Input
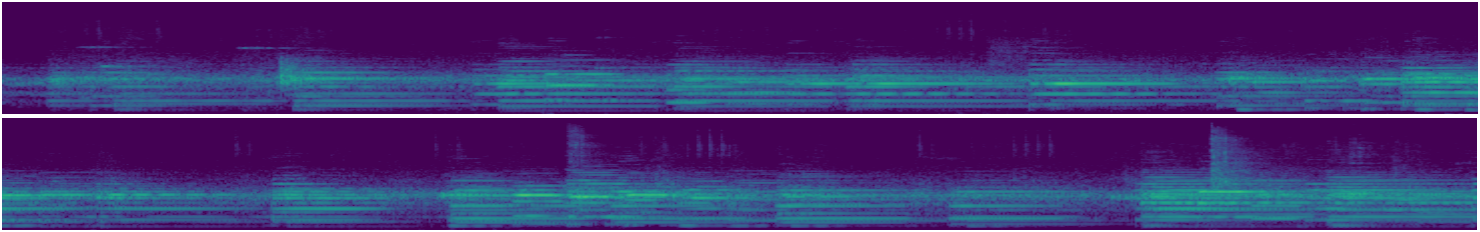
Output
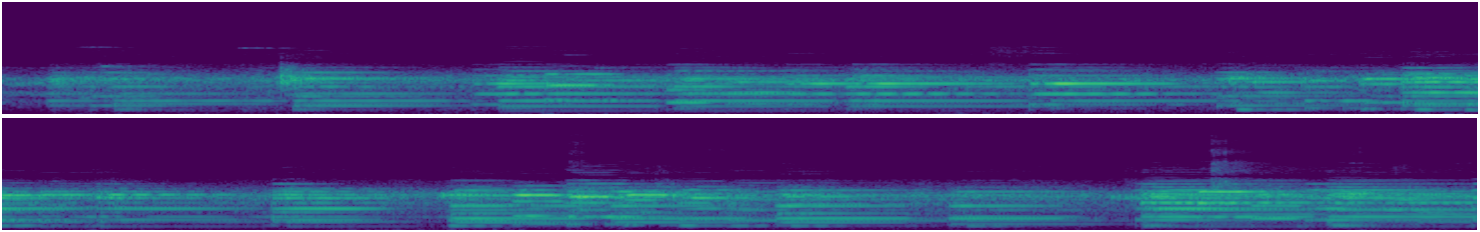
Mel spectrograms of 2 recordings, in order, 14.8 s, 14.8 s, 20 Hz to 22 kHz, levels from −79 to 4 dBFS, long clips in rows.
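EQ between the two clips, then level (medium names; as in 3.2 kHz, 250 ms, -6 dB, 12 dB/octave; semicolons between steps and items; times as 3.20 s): boxcar filter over 17 samples; +7.5 dB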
